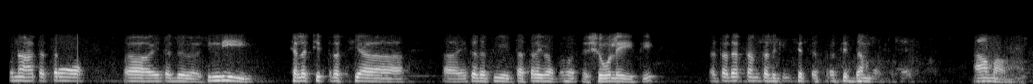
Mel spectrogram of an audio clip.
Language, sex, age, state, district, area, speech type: Sanskrit, male, 45-60, Karnataka, Bangalore Urban, urban, conversation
